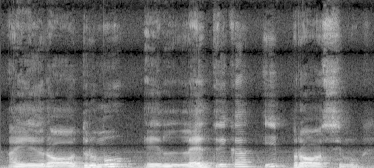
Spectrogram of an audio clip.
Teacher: a antepenúltima é a sílaba tônica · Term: proparoxítonas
